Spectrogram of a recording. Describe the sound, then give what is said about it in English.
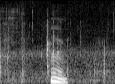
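A quick slurping sip of coffee followed by a short, low voiced 'mm'-like swallow sound, set against a quiet background. “I'm going to take a sip of my coffee.”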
